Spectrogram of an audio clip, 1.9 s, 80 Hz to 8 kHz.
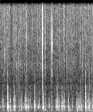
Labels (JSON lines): {"label": "biophony, sea urchins (Echinidae)", "recorder": "SoundTrap 600 or HydroMoth"}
